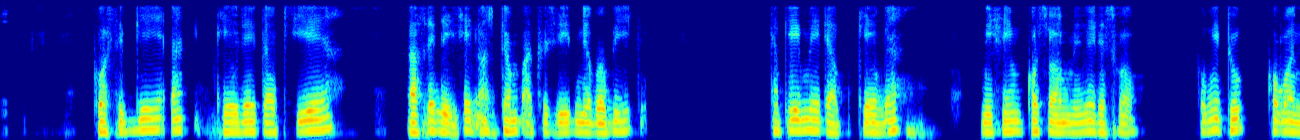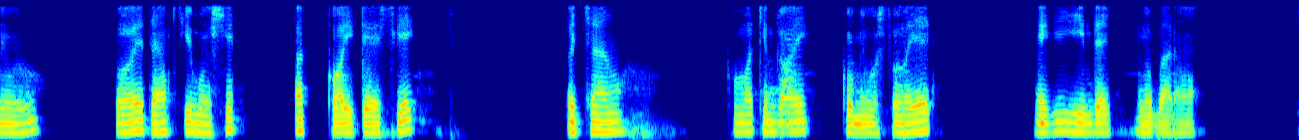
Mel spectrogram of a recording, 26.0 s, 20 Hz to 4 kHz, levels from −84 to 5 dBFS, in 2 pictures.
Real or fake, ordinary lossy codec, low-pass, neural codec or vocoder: fake; none; 3.6 kHz; codec, 24 kHz, 0.9 kbps, WavTokenizer, medium music audio release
